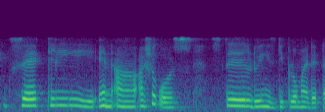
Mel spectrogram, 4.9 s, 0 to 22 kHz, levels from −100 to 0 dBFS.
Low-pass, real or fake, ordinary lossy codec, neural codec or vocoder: 5.4 kHz; fake; Opus, 24 kbps; vocoder, 44.1 kHz, 80 mel bands, Vocos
